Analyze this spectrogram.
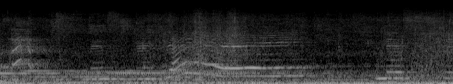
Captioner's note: high-pitched laughing; singsongy; splashing softly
